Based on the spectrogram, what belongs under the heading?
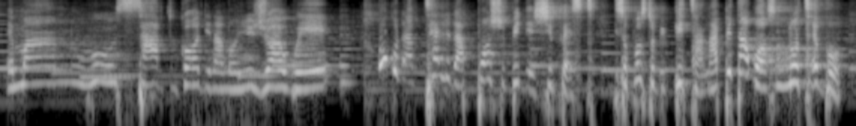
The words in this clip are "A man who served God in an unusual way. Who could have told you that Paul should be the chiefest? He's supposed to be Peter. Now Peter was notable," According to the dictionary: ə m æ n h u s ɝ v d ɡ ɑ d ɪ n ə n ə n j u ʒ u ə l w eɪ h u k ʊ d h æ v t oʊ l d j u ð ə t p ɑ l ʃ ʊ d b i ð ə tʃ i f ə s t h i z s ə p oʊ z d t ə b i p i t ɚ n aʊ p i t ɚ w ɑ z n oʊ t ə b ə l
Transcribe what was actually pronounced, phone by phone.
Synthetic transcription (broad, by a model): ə m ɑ n h u s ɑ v d ɡ ɑ d ɪ n ə n ə n j u ʒ u ə l w eɪ h u k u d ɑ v t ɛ l j u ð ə t p ɑ l ʃ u d b i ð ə ʃ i p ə s t h i s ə p oʊ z t ə b i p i t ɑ n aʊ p i t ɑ w ɑ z n oʊ t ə b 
